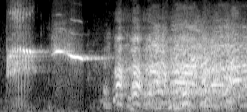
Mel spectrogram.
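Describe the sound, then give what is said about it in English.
A person whistles an imitation of a canary call: a steady high whistled note that dips slightly, then a burst of rapid, buzzy warbling trills that carries on loudly to the end. “What kind of bird was that? Well, what was it? That was a canary.”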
